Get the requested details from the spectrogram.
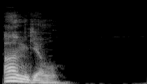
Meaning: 1. angel 2. an innocent 3. dear, darling
- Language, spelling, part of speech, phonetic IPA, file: Russian, ангел, noun, [ˈanɡʲɪɫ], Ru-ангел.ogg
